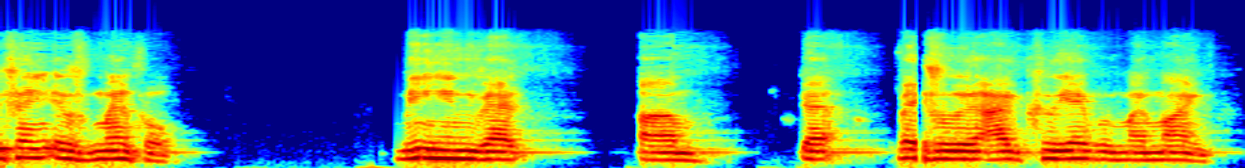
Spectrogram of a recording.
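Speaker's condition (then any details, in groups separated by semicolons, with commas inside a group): Cerebral palsy; from birth; speech impediment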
